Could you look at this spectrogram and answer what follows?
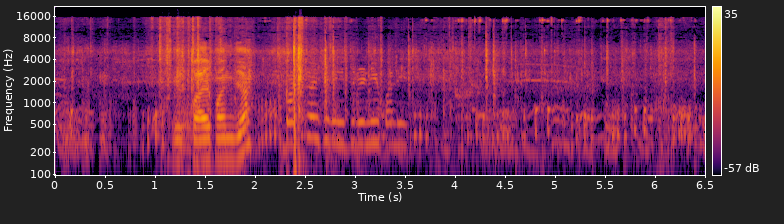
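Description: Fancy Giribaz pigeons coo in a loft, their soft throaty calls rising and falling close by while someone talks over them.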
